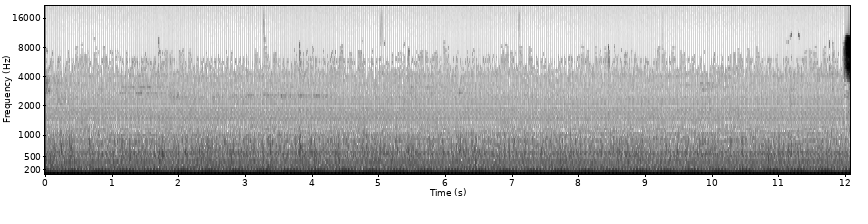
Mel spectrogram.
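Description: Steady low electrical hum with a stack of buzzing overtones, holding level and pitch throughout. It is mains hum picked up in the recording.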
